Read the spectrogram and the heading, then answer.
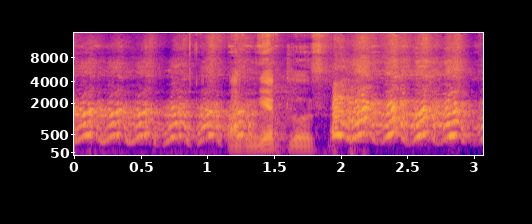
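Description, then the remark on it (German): A dog barks aggressively in a rapid, continuous string of sharp barks while wagging its tail; a man's voice cuts in briefly during a short pause before the loud barking starts again. “Das ist, das ist sehr schön aber wie er voll aggro äh, rumbellt und hinten mit dem Schwanz wackelt”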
